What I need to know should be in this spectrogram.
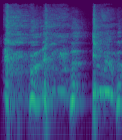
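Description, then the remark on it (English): Two forceful coughs, the first a longer raspy burst and the second a short sharp one right after, loud with no talking around them. “And coughing in that live?”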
